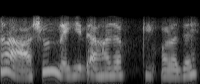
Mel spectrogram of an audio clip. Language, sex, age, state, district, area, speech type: Bengali, female, 18-30, West Bengal, Birbhum, urban, conversation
